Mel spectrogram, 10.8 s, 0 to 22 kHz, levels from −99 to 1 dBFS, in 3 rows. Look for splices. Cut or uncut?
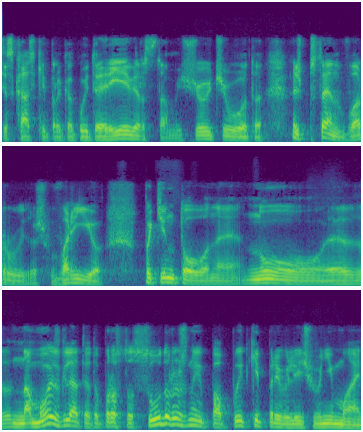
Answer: uncut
